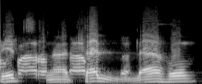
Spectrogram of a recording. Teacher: Lam tasydid tapi tidak dibaca terlalu lama ya.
